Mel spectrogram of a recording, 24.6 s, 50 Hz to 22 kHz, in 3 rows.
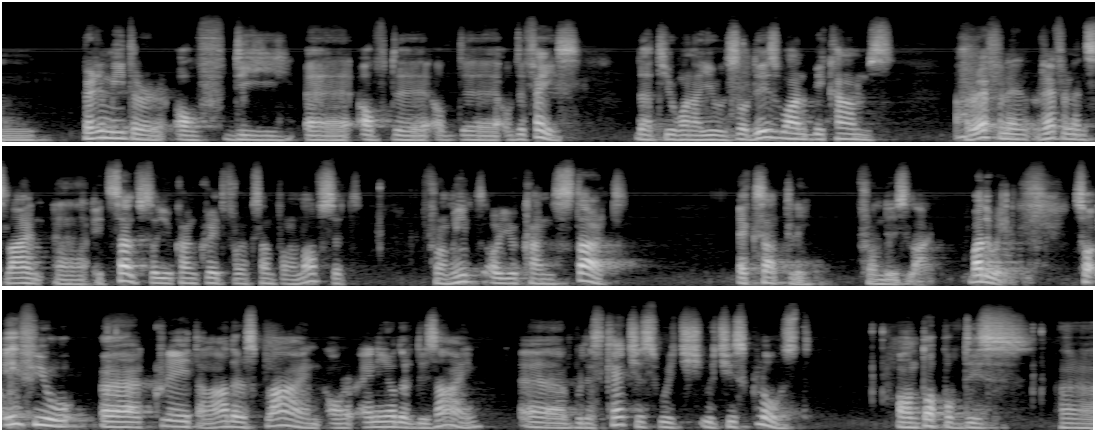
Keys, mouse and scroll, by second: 5.2 click, 9.6 click, 11.0 Escape, 11.8 l, 16.8 click, 22.6 click, 23.8 click.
